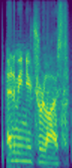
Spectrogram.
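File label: inform killfirm infantry, battlechatter, British; english; uk; localized english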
